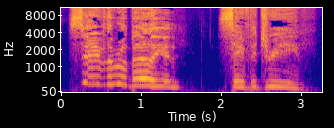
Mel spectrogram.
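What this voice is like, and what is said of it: Imitates another person's voice. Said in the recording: “That was actually a pretty good impression.”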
